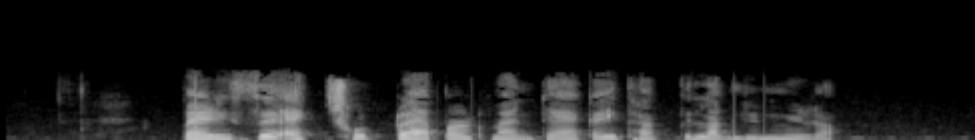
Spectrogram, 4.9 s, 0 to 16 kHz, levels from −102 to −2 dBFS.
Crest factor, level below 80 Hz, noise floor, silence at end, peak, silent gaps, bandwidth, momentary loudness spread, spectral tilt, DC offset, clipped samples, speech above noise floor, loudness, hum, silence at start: 20 dB; -64 dBFS; -76 dBFS; 0.7 s; -16 dBFS; none; 8 kHz; 10 LU; -2 dB/octave; under 0.1%; under 0.1%; 42 dB; -34 LUFS; none; 0.95 s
